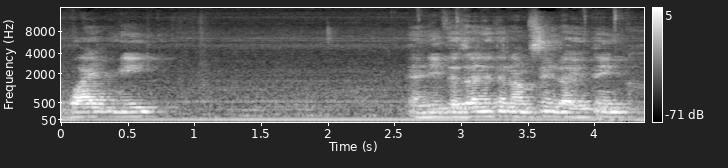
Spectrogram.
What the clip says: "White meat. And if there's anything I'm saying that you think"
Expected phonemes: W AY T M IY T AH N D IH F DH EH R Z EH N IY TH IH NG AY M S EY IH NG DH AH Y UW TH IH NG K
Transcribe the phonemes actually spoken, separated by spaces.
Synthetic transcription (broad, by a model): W AY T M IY AH N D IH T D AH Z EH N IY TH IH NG AY M S EY IH NG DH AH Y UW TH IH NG K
